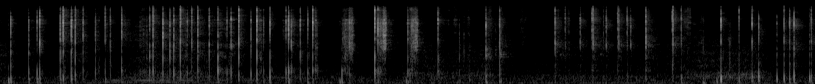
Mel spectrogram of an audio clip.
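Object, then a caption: Thin wooden disposable fork. Long nails scratch along the handle and tines of a thin, flat, solid, hand-sized wooden disposable fork. The result is a rapid, uneven series of dry, bright scratchy clicks and rasps, with almost no low end. Each stroke stops dead with no ring.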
